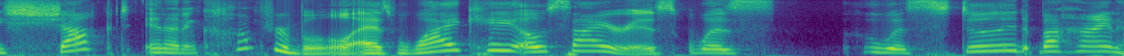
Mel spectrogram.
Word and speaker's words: Osiris: name y Osiris but it looks like ostrich um but it's Osiris okay so um Osiris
